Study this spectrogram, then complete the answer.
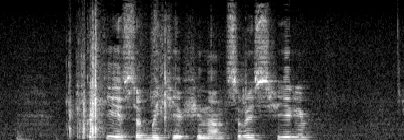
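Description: A card is laid softly down on a cloth-covered table.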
